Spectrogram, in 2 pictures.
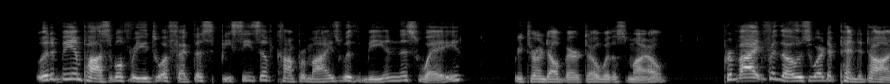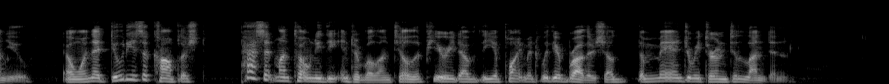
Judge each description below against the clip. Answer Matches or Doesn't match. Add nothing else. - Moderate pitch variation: Doesn't match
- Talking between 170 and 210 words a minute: Matches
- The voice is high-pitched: Doesn't match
